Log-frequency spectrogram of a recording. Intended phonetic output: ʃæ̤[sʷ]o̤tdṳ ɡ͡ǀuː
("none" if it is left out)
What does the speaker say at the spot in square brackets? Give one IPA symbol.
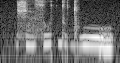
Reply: s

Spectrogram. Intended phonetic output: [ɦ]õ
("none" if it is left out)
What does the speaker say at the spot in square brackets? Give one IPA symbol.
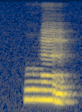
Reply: ɦ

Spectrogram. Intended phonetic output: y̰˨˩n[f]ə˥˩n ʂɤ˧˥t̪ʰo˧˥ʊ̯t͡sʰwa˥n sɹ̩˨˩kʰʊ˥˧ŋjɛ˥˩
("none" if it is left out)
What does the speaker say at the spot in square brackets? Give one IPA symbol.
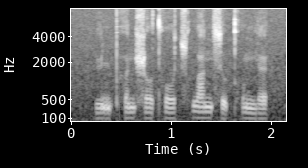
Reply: pʰ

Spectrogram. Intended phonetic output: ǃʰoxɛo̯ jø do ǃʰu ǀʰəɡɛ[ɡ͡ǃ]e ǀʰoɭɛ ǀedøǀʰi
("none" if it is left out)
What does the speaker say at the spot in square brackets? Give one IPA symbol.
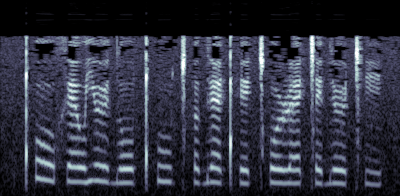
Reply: ǃʰ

